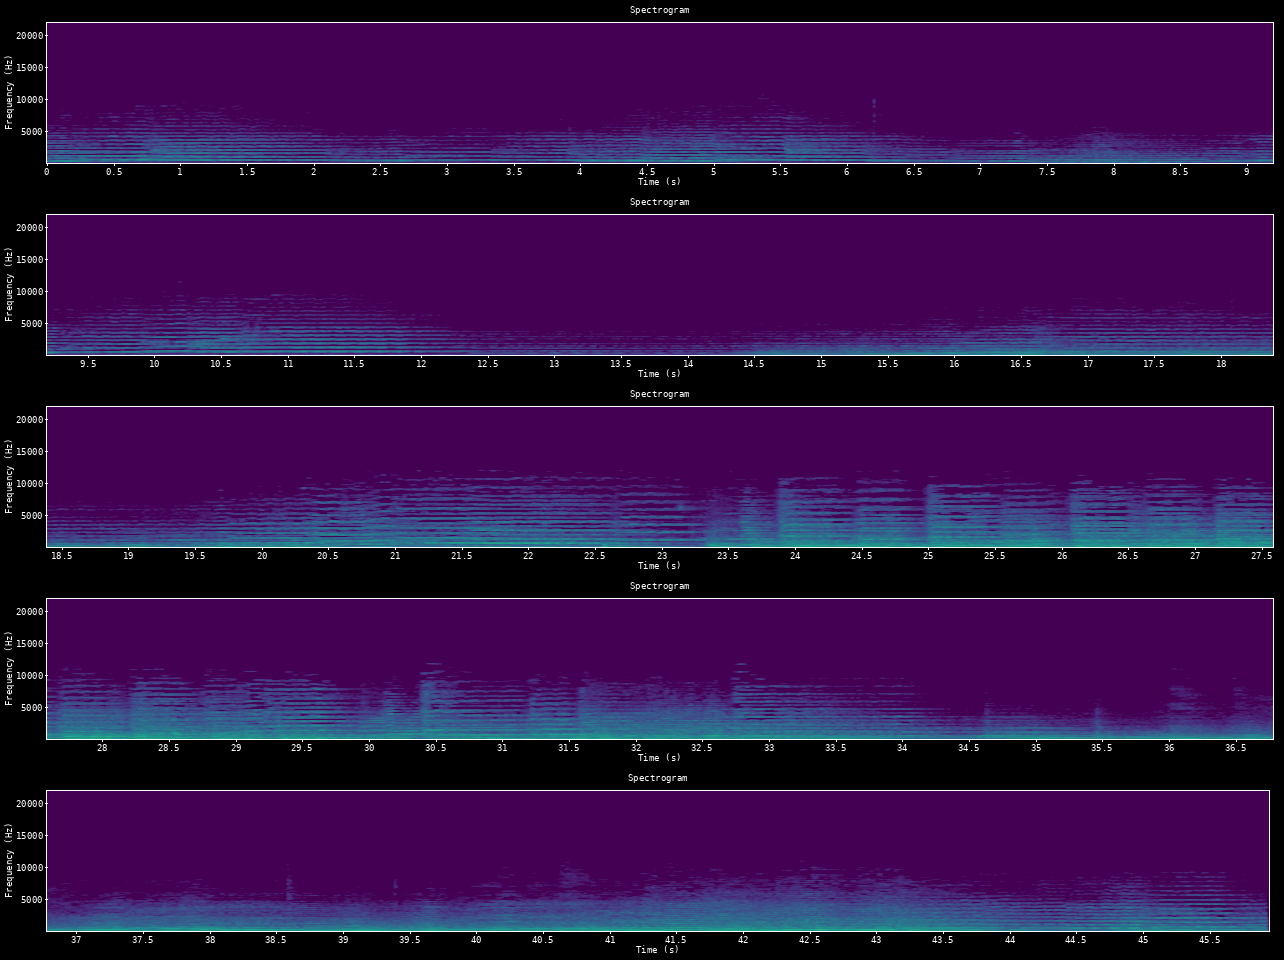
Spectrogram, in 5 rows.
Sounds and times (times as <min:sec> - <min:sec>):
Violin, fiddle: 0:00.0 - 0:45.9.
